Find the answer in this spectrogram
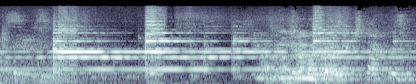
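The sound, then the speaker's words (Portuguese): A small hand bell clangs repeatedly in quick, uneven strokes, its bright ringing tones sustaining over background chatter and movement, at the pediatric ward of the IPO cancer institute in Porto, Portugal, rung to celebrate the end of a child's cancer treatment. “Lutar, vencer, celebrar a pediatria do IPO do Porto tem um sino que toca esperança.”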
